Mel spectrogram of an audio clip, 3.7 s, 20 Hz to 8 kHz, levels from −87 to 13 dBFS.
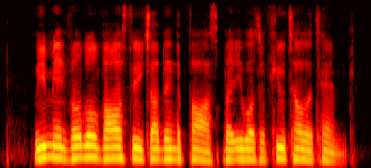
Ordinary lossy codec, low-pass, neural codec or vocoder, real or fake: none; 7.2 kHz; codec, 44.1 kHz, 3.4 kbps, Pupu-Codec; fake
